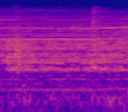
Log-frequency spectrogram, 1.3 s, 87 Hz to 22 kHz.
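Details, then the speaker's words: EverExceed RM15000 inverter after repair, cooling fan with AC input failed (battery backup): fan spins faster than on AC normal, since the site's mains is only about 210 V; steady airy rush, faint high whine, healthy. "Ketika AC normal itu dia lebih kecil putarannya. Ini AC normal, coba AC fail."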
